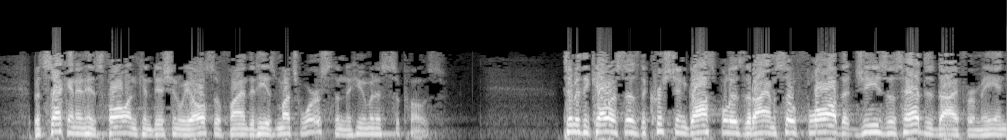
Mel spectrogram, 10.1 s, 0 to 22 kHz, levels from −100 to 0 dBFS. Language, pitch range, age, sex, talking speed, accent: English, 105-150 Hz, 50-69, male, 225 wpm, American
